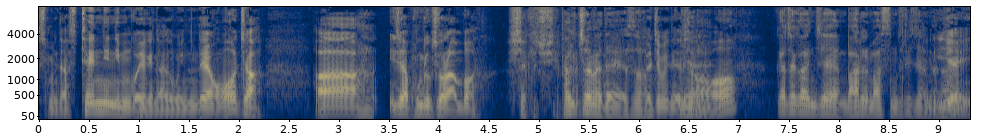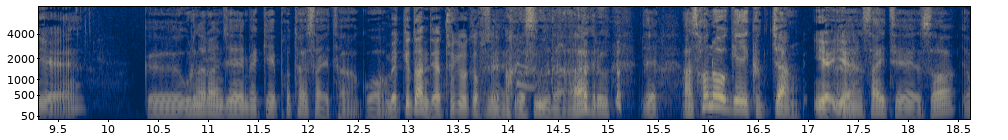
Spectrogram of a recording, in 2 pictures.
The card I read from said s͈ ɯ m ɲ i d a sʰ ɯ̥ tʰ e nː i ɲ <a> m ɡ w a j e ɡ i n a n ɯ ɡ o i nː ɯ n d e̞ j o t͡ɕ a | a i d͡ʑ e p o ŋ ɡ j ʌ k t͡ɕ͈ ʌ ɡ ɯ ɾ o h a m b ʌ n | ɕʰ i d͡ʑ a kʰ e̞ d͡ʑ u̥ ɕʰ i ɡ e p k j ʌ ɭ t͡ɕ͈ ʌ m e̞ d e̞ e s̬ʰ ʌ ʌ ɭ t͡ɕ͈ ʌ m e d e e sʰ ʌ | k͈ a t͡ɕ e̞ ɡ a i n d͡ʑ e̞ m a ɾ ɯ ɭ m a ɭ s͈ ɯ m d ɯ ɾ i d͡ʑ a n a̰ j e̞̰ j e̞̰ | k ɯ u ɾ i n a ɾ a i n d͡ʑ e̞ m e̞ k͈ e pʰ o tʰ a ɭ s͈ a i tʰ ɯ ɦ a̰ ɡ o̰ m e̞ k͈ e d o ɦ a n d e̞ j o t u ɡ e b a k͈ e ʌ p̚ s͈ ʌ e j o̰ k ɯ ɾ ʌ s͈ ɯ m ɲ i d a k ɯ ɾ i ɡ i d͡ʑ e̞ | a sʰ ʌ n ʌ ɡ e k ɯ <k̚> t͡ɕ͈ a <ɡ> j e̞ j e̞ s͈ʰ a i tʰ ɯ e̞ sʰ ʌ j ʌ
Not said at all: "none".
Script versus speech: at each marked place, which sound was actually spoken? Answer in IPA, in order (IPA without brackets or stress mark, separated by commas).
i, k̚, ŋ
